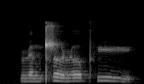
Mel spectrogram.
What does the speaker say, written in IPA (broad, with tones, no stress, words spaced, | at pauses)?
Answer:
ɻə˧˥nʈ͡ʂɤ˥˧ ɻɤ˥˧pʰy˥˩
